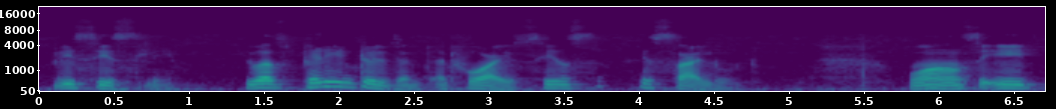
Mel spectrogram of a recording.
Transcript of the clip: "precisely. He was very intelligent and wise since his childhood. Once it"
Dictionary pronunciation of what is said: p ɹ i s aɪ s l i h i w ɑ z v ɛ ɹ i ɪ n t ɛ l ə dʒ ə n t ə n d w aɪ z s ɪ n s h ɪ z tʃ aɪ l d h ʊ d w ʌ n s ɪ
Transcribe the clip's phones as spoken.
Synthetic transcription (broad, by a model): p ɹ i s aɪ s l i h i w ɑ z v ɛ ɹ i ɪ n t ɛ l ə dʒ ə n t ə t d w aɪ s ɪ n s h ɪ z s aɪ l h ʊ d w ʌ n s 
